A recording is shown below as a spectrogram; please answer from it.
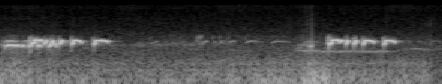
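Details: Local zebra dove singing melodiously, a song said to set off other birds singing: two bursts of rapid, rolling cooed notes, each phrase a quick stutter ending in a longer coo, with soft faint coos between.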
